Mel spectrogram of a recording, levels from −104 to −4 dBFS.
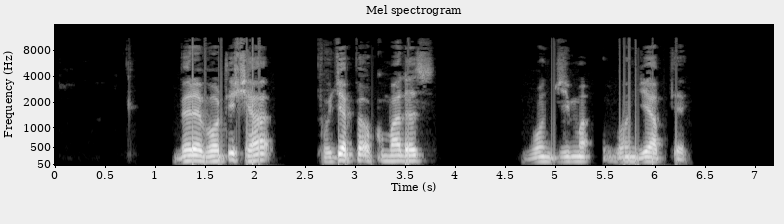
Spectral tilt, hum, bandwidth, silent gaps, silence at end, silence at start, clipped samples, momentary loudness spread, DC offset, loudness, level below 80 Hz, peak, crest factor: -7 dB/octave; none; 11.5 kHz; 2.34-2.62 s, 3.87-4.60 s, 5.43-5.47 s; 0.9 s; 1.2 s; under 0.1%; 15 LU; under 0.1%; -19 LUFS; -52 dBFS; 0 dBFS; 20 dB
